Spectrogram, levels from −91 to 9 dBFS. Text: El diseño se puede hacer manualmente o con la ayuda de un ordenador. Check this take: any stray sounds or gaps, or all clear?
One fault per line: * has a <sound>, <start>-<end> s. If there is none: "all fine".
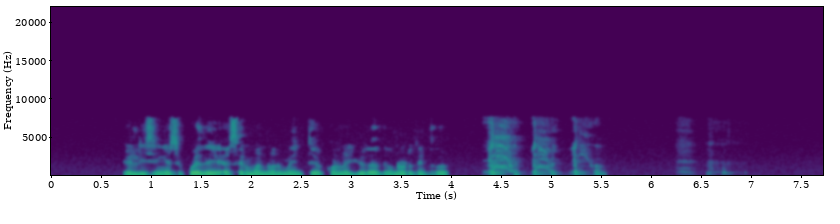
* has a laugh, 4.3-5.6 s
* has a laugh, 6.2-7.0 s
